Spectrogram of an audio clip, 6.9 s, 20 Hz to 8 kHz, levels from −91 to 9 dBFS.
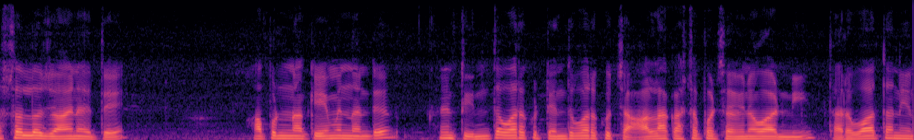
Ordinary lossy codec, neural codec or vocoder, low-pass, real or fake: none; none; none; real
